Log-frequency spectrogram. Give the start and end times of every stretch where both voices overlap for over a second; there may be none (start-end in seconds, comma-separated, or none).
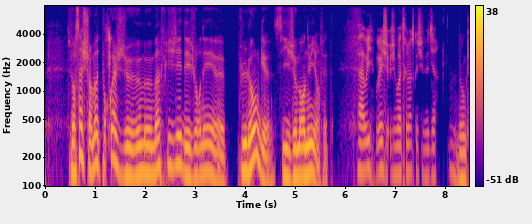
none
